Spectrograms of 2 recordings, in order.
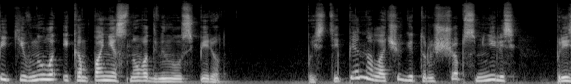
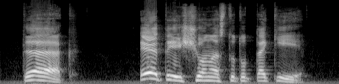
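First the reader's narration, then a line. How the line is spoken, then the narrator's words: Menacing question, gruff big man. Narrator (Russian): грозно спросил угрюмый здоровяк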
